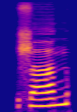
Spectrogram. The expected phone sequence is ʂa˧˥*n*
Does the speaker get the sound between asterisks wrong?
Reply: no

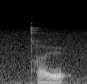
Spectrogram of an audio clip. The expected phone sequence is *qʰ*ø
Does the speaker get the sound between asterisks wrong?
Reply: no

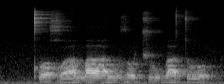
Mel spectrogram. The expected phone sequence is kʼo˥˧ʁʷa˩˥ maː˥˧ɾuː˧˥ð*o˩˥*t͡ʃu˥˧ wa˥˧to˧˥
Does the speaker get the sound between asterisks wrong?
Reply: yes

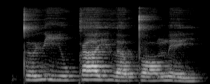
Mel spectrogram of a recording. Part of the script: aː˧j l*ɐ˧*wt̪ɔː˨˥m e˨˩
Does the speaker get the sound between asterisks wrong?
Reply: yes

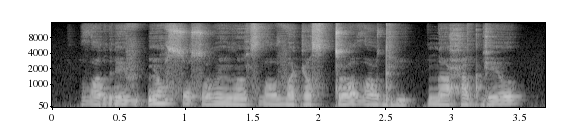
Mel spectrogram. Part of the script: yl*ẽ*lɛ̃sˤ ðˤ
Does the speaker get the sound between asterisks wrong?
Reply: yes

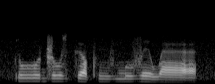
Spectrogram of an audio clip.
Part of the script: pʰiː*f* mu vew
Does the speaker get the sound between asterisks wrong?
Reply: yes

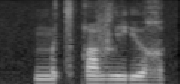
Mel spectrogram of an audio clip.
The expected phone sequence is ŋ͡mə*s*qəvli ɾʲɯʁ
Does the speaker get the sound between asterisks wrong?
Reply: yes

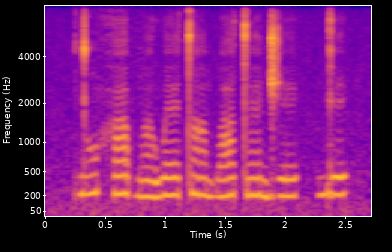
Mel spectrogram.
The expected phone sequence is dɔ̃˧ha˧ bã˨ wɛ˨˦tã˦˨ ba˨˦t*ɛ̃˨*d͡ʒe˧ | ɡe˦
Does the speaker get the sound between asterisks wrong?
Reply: yes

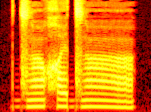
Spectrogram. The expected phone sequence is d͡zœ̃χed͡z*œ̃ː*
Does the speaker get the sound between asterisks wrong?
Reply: no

